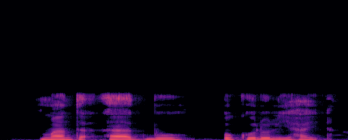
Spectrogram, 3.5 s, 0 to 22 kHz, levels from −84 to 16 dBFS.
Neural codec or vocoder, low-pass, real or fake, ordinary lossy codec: none; 7.2 kHz; real; none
